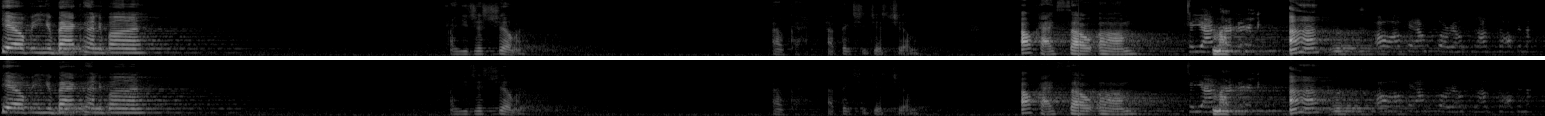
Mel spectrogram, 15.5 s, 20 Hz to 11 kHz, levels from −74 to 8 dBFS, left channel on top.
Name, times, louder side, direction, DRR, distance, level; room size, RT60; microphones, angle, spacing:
voice 1, 0.0-1.5 4.5-5.2 7.7-8.0 8.4-9.2 10.2-11.4 12.1-12.5 12.9-13.2, left 5 dB, 30° left, 13 dB, 0.4 m, -34 dB
voice 2, 1.9-4.9 6.7-6.8 7.1-7.2 8.3-8.5 13.3-13.4, equal, 10° right, -4 dB, 2.3 m, -53 dB
voice 3, 11.8-12.5 13.7-15.3, left 5 dB, 70° left, 8 dB, 1.0 m, -44 dB
22.5 x 16.5 x 9.1 m, 3.0 s
head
